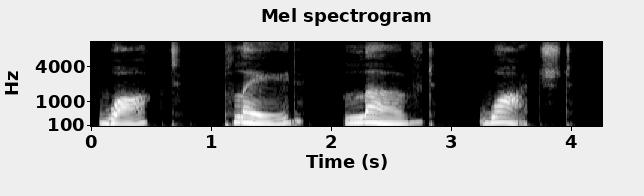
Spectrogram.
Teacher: Feel how your tongue touches lightly for D and your breath releases for T. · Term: ed endings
